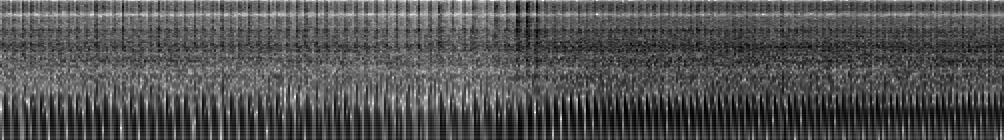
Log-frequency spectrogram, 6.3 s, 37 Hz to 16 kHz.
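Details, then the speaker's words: Craftsman LT2000 lawn tractor single-cylinder engine that surged a little even after a fuel line replacement; with the fuel solenoid cut off it holds an even, quick putter at idle with no rise and fall in speed, and no surge. "That's an idle. No surge."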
